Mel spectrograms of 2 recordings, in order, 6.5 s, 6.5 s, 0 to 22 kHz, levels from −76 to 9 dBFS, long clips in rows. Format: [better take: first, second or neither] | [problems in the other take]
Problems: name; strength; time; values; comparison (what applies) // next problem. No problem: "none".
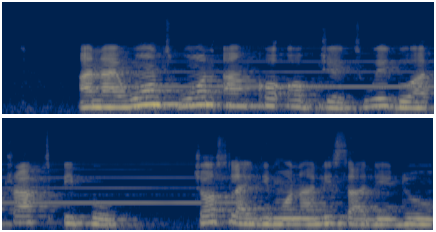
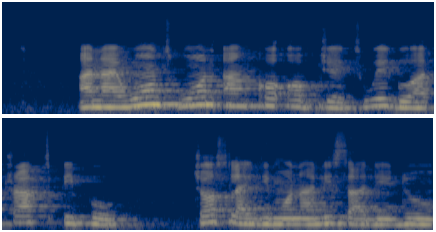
second | background sound (Wind instrument, woodwind instrument); 17 dB below the speech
